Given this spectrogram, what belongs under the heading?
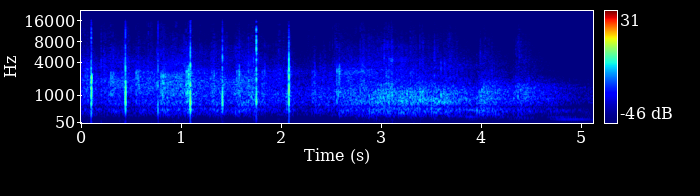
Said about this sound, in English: Let's give them a round of applause for at least trying.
